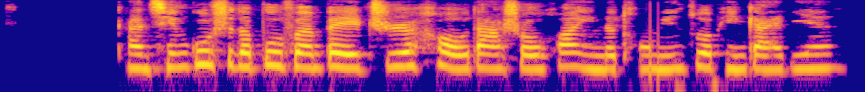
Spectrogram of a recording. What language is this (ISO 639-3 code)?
zho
